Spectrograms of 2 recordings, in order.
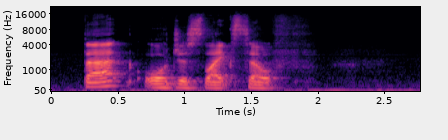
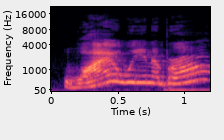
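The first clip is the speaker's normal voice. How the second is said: much higher, louder, baffled; incredulous; 6 dB louder than usual. Real, not acted. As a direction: ask in disbelief. Shocked by the video.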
